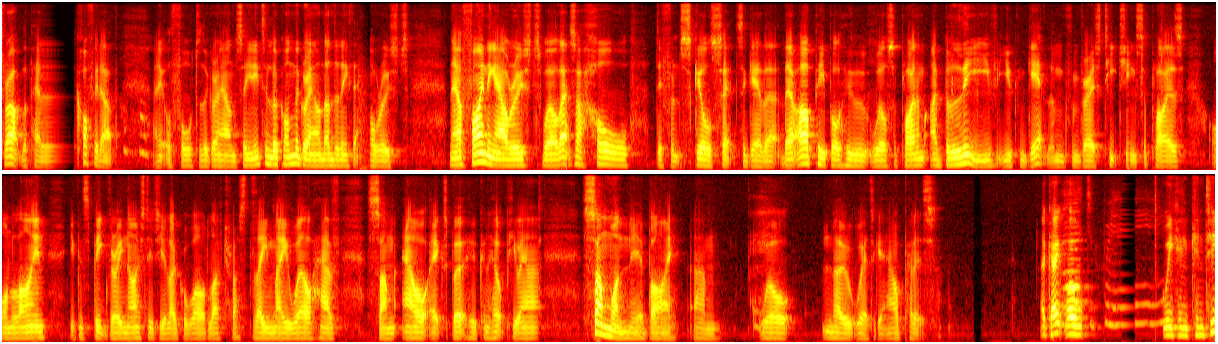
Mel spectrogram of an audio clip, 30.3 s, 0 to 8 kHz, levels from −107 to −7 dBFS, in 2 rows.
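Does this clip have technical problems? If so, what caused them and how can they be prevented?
Yes. Long network dropout at 0.52–0.92 s and 29.18–29.35 s: the audio stops arriving and the receiver stretches the last sound into a fading buzz. In the first, about 380 ms is filled that way before a brief silence of roughly 60 ms, and the lost stretch never returns. These are likely caused by the connection stalling outright. A steadier network path, such as wired rather than congested wireless, prevents them.

Burst of packet loss at 4.46–4.61 s and 21.76–21.90 s: about 140 ms and 120 ms of audio go missing. The receiver holds the last sound and lets it decay as a buzz or hiss, then jumps ahead without the missing section. Reducing network congestion or enabling redundancy or forward error correction prevents this.

Short concealed packet loss at 7.05–7.09 s and 14.07–14.12 s: roughly 20 ms fails to reach the decoder in time each time. 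The gap is bridged by extrapolating the preceding sound, which leaves a brief smear or wobble where it blends back. A slightly deeper jitter buffer prevents it.

The call codec's band limit, with nothing above 8 kHz, fits G.722.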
